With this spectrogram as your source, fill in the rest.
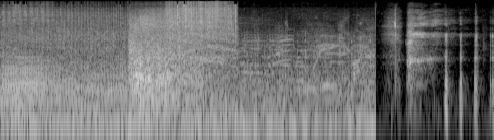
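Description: A propeller aircraft taking off in Mad Max Beyond Thunderdome, its engine droning loud under voices, then surging and fading before quieter clatter and speech.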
